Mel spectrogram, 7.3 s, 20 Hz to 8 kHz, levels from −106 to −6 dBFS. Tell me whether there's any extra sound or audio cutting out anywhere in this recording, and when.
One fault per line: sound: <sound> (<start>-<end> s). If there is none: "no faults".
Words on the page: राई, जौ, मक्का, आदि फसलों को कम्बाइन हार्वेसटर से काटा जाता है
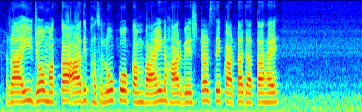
no faults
